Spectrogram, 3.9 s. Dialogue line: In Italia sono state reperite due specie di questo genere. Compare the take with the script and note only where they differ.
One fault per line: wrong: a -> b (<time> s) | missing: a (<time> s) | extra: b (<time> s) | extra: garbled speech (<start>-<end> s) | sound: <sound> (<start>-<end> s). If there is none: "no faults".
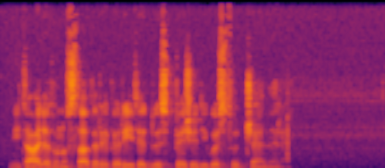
no faults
